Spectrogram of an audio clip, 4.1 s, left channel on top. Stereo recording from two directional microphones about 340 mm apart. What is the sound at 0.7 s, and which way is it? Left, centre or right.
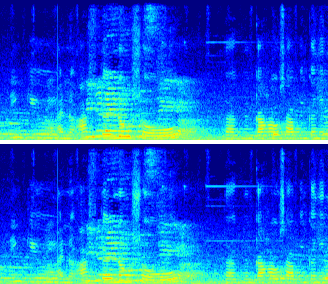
A woman's voice, centre.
